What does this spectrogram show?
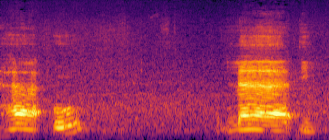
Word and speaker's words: هؤلاء: Mais comme on met une dhamma, ça fait ha ou la'i. Ha ou la'i. Mais on le prononce ha ou la.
